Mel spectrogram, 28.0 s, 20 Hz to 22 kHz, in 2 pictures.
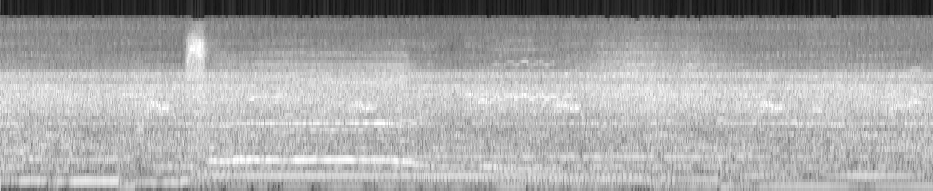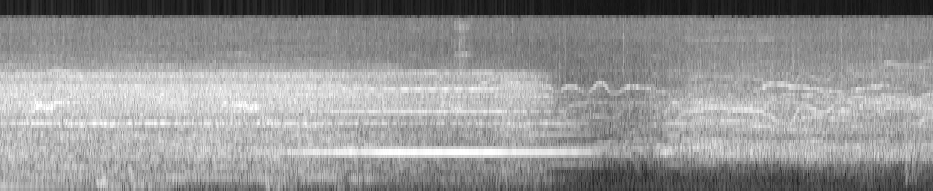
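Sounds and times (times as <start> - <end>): electric guitar and bass ringing: 0.0 - 22.8
crowd cheering and whistling: 0.0 - 28.0.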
